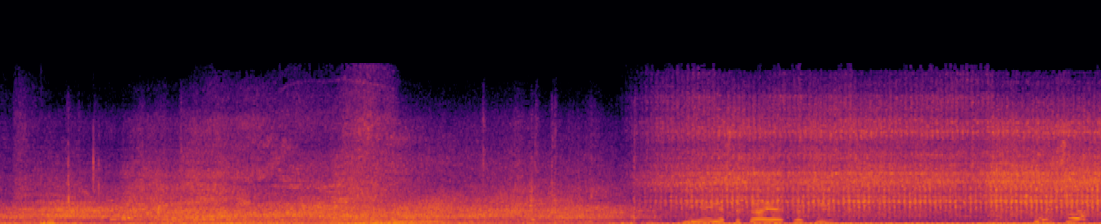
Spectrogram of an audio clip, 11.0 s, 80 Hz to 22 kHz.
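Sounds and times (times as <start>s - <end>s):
highway traffic rumble: 0.0s - 11.0s.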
